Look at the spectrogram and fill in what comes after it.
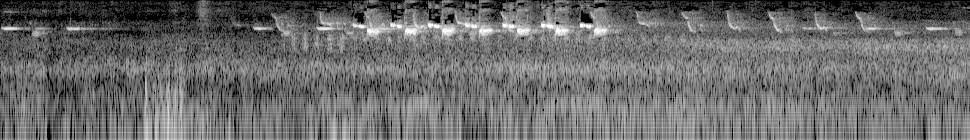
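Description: Small songbird chirping: a quick series of short high notes, about five a second, from about two seconds in, slowing to single notes toward the end.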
